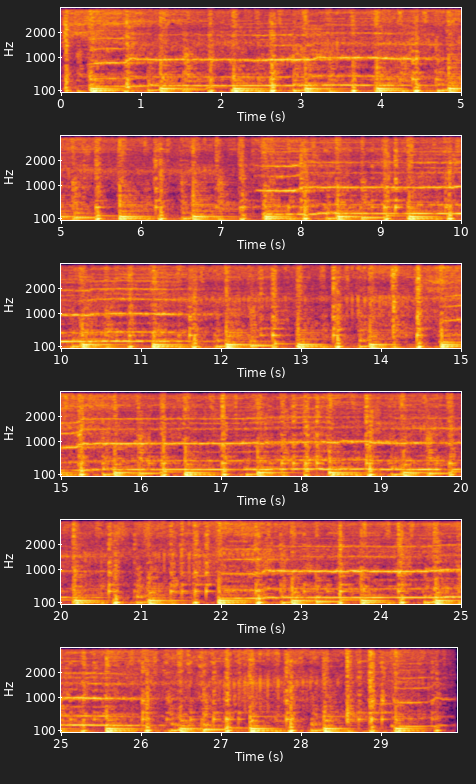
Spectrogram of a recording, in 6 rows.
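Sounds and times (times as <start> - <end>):
tar groove: 0.0 - 29.9.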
